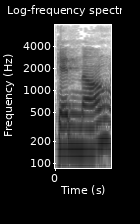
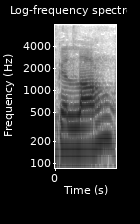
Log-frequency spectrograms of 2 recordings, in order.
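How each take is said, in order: First: The word begins with an N sound. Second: The word begins with an L sound. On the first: The speaker calls it right. "Hễ N ổng ra L" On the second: The speaker calls it wrong. "ổng kêu cái lón"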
